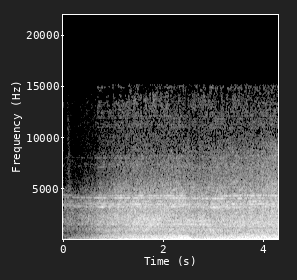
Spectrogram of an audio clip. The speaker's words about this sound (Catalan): És el so d'un avió. Sent l'aire d'avió.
